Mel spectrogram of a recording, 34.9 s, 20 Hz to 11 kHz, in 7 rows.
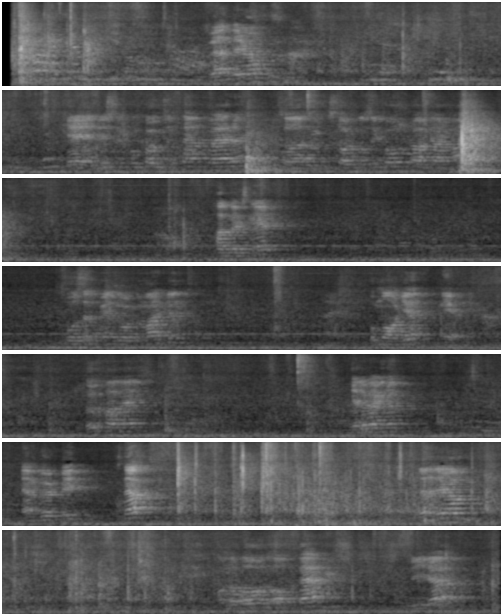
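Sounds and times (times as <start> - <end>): low room hum: 0.1 - 34.9
thud echoing: 7.4 - 7.9, 9.5 - 10.2
thuds of bodies landing on rubber floor: 26.7 - 31.8.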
